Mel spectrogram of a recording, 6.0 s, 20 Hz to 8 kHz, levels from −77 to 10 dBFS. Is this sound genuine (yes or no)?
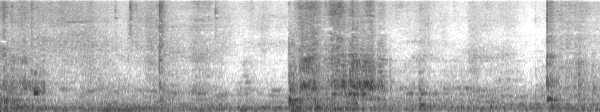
yes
